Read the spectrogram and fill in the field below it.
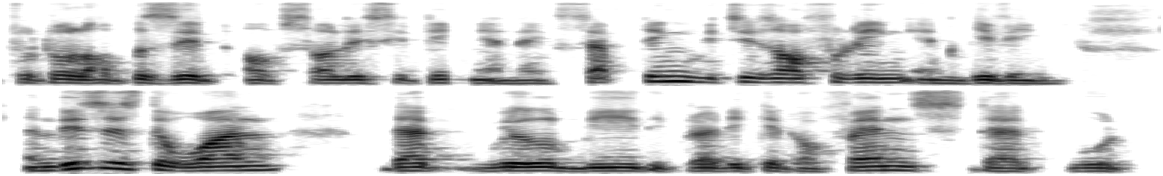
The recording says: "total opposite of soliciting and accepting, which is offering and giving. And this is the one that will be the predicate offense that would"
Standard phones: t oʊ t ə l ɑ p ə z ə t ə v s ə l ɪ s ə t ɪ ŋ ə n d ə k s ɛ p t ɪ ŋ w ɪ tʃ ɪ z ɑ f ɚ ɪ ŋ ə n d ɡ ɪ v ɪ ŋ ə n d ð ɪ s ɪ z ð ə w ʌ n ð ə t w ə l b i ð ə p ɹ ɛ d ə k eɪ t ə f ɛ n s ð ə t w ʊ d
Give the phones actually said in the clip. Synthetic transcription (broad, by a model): t oʊ t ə l ɑ p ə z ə t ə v s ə l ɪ s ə t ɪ ŋ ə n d ə k s ɛ p t ɪ ŋ w ɪ tʃ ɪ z ɑ f ɚ ɪ ŋ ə n ɡ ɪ v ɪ ŋ ə n d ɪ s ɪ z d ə w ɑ n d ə t w ə l b i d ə p ɹ ɛ d ə k eɪ t ə f ɛ n s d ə t w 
